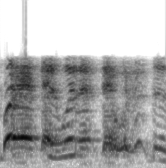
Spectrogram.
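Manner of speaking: shouting with excitement.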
